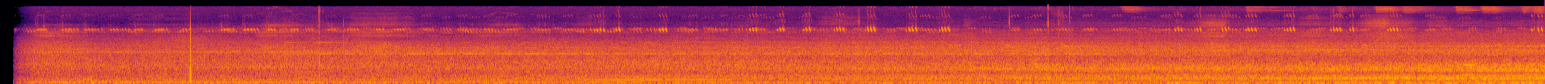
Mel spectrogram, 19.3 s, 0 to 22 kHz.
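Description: Distant approaching train led by an EMD SD60 diesel locomotive: a steady rumble that slowly grows louder, with a regular high-pitched ticking over it.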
